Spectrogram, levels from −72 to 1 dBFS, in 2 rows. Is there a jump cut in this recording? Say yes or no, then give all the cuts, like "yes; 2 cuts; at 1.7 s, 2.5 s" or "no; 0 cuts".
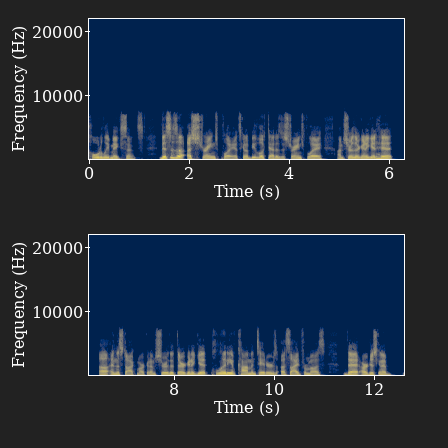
no; 0 cuts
